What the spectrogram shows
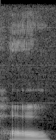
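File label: "hao", Mandarin Chinese, second tone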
